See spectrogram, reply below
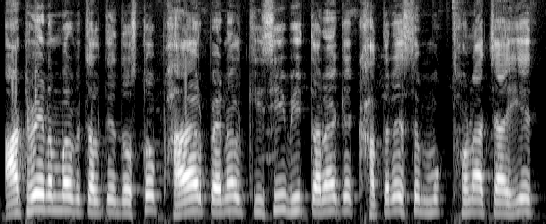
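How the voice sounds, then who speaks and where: A man's voice: high voice, steady tone, normal speed, warm tone. A man giving an informal technical lesson as an instructor, explaining checklist points and often rephrasing and defining terms. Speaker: fire safety instructor.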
